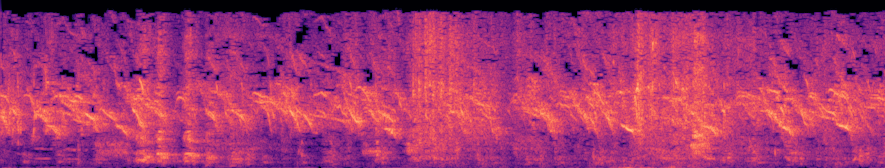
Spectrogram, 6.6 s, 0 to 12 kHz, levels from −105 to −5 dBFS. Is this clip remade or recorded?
recorded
